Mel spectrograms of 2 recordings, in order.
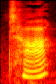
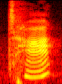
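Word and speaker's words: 茶: say then i said cha it's chinese word for tea cha is in the second tone so means he wants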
